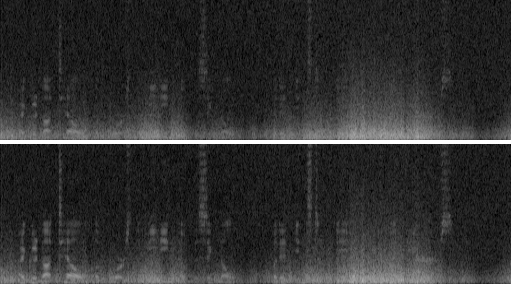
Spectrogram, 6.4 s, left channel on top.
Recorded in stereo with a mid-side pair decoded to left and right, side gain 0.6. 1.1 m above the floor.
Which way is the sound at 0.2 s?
35° right.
